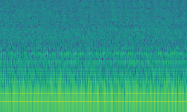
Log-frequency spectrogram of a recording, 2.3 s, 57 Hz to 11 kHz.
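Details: VAZ classic (2101–2107) rear axle shaft bearing after replacing a bearing found broken in two and adding grease. Wheels turning on the lift with the drum removed give a steady, smooth hum; the earlier rattle is gone.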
